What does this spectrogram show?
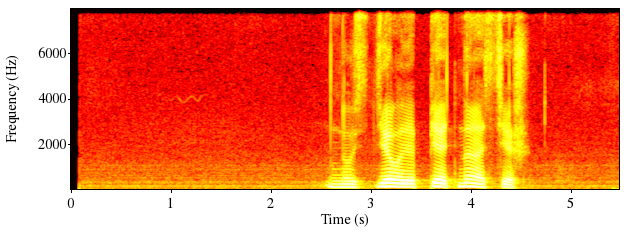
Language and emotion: Russian, angry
